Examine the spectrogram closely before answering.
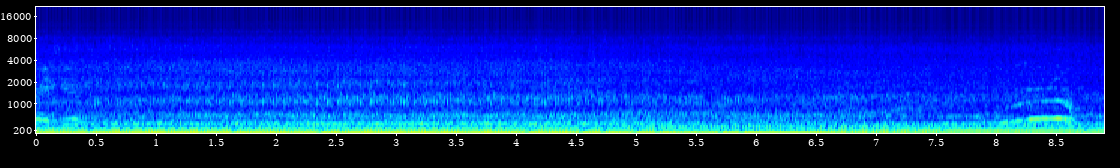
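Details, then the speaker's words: Nissan Silvia, freshly built forged SR20 just after first cold start: deep, steady idle with smooth even firing beat, no knocks or ticks; 70–75 psi oil pressure, no leaks seen; idle normal, motor sounds good. "Sounds good. Oh. It always has that idle, that's normal. Yeah. The motor sounds good."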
